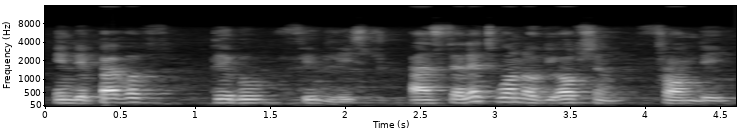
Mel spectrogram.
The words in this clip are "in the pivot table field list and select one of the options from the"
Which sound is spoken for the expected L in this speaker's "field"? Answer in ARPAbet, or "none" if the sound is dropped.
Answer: none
